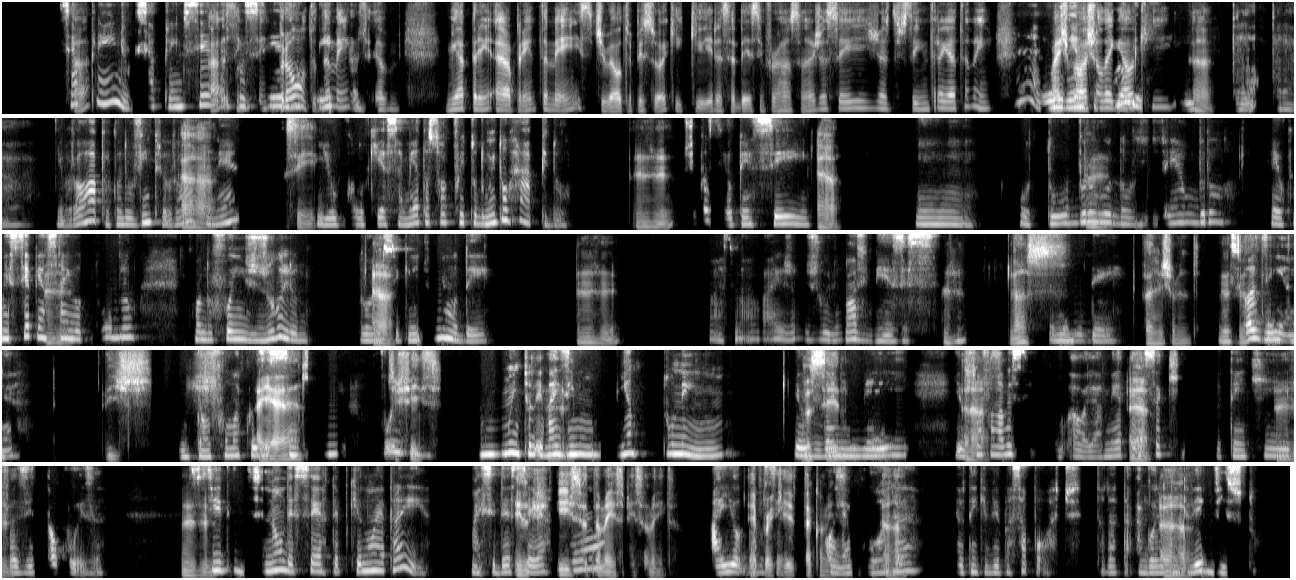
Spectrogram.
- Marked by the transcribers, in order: static; tapping
- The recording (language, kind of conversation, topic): Portuguese, unstructured, Qual é o maior desafio para alcançar suas metas?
